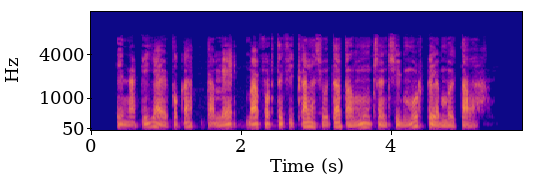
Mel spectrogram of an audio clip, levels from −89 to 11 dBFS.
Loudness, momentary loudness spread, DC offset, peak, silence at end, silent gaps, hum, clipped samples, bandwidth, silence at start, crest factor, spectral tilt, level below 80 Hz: -23 LUFS; 8 LU; under 0.1%; -2 dBFS; 0.5 s; none; none; under 0.1%; 8 kHz; 0.35 s; 22 dB; -5.5 dB/octave; -60 dBFS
